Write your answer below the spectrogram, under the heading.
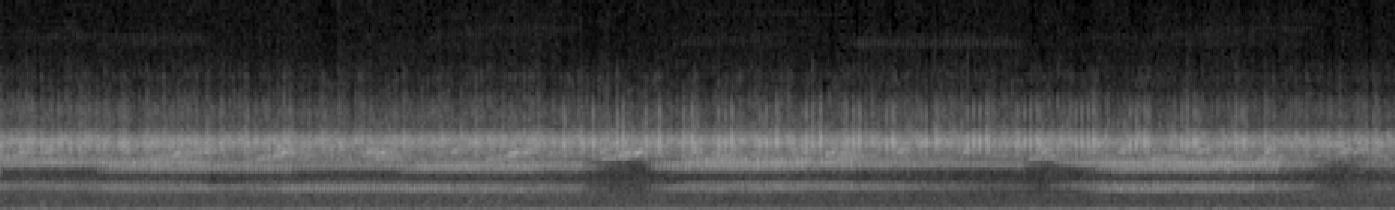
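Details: Tree frogs at night in a North Carolina swamp keep up a thick shrill trilling chorus, with upper layers dipping and resuming twice, over a quiet low drone.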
